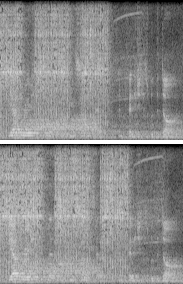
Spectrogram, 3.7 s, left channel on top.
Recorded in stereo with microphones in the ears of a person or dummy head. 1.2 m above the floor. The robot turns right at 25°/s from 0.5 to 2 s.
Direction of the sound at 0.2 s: 25° right.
